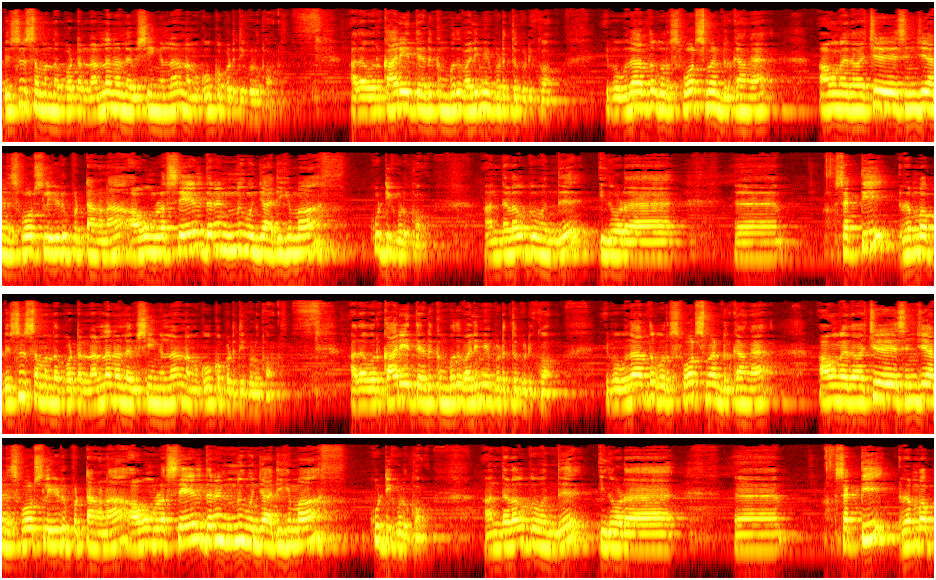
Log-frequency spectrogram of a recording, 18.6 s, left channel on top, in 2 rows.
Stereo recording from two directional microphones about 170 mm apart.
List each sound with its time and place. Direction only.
0.0 s speech: 20° right (ahead or behind)
14.1 s speech: 20° right (ahead or behind)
